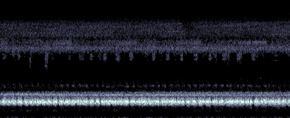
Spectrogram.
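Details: Frogs calling at night in a village, a dense steady chorus of mid-pitched trilling notes blending into one unbroken drone, with a constant high insect-like hiss above and faint low thumps underneath.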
